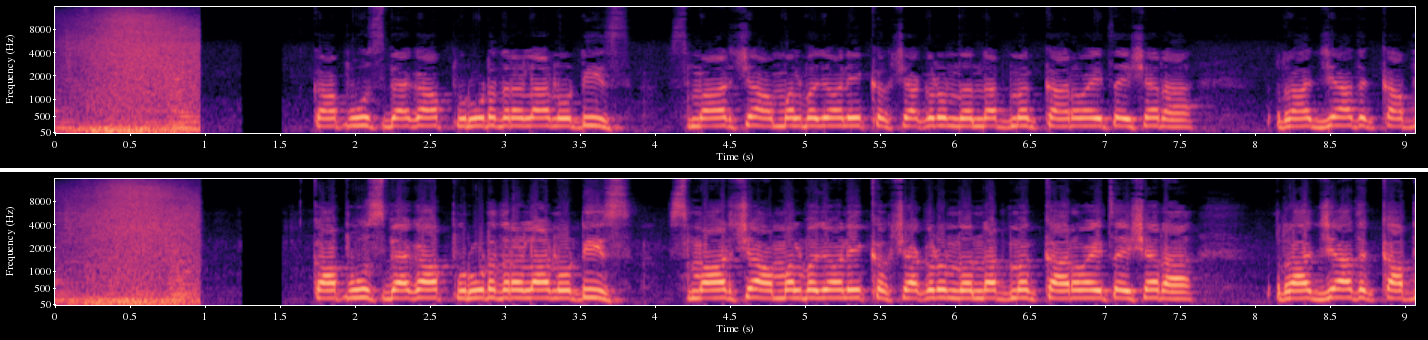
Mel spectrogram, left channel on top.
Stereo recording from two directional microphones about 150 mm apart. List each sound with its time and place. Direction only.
1.7 s speech: 40° right (ahead or behind)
